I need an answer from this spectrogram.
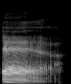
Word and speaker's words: air: By the way, I'm pronouncing the word air with American pronunciation. the international pronunciation of the word air. In British English, we would use a diff thong in that word. We would say air.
